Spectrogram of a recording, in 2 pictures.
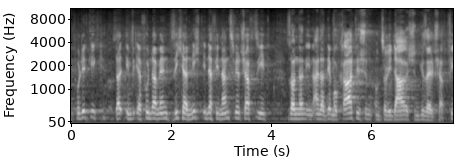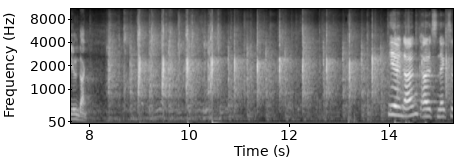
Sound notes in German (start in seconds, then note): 8.3 Beifall bei der LINKEN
